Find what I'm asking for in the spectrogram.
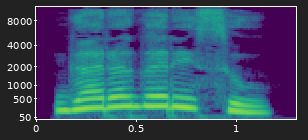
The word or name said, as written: ಘರ್ಘರಿಸು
